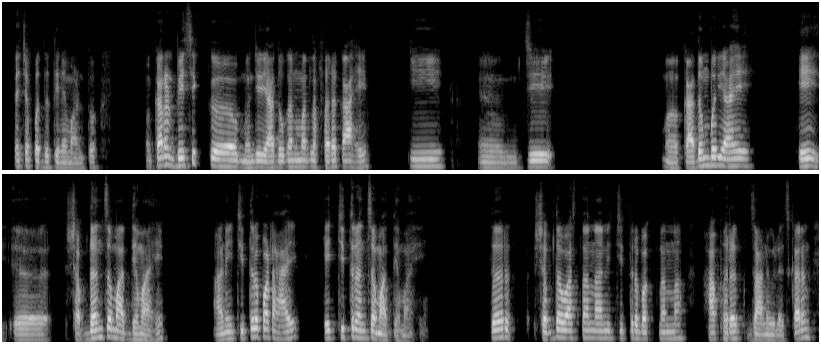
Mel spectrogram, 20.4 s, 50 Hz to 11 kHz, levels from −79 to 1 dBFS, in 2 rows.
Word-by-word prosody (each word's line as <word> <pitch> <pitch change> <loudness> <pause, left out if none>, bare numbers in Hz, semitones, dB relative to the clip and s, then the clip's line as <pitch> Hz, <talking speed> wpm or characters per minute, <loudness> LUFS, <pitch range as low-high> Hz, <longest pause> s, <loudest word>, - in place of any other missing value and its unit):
त्याच्या 125 +1 -4
पद्धतीने 110 -2 -2
मांडतो. 100 +2 -9 0.7
कारण 150 +1 +4
बेसिक 145 +4 0
म्हणजे 125 -4 +4
या 110 -1 +5
दोघांमधला 125 +1 -1
फरक 125 +2 +1
आहे, 120 -1 +1
की 135 +1 -7 0.4
अ, 110 - -14 0.6
जे 125 0 +2 1.4
अ, 105 0 -3
कादंबरी 150 +8 +4
आहे, 140 0 +3 0.7
हे 135 +1 +6 0.4
अ, 105 -1 0 0.3
शब्दांचं 145 +9 +3
माध्यम 115 -5 +2
आहे 105 +7 -4 0.7
आणि 125 +4 0
चित्रपट 155 +3 +3
आहे, 130 +1 +1 0.4
हे 140 - +4
चित्रांचं 150 -3 +2
माध्यम 95 0 -1
आहे. 85 - -16 0.9
तर 155 +2 +5 0.4
शब्द 125 +3 +1
वाचताना 145 -1 +3
आणि 140 0 0
चित्र 140 0 -2
बघताना, 130 0 -2 0.3
हा 125 - +4
फरक 130 +2 +1
जाणवलाच, 105 -2 -1
कारण 140 +5 +2
125 Hz, 110 wpm, -21 LUFS, 115-140 Hz, 1.4 s, हे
